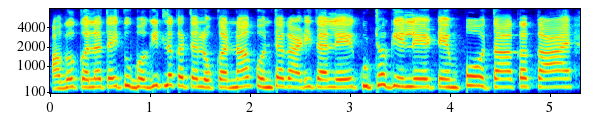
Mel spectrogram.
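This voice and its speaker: A panicky young male helper, flustered and firing off questions, as a woman reviewer reads him. The voice is high. There is only a light change from her narration. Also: steady tone, moderate pace, natural voice. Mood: bewildered.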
